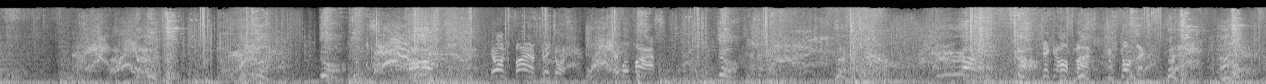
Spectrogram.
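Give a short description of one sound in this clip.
Heavy weapons clang and thud in a close fight.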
